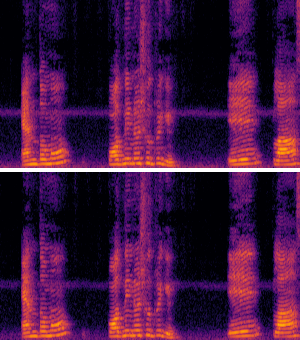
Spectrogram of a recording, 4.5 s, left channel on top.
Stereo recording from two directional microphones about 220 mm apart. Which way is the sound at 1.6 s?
15° left (ahead or behind).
